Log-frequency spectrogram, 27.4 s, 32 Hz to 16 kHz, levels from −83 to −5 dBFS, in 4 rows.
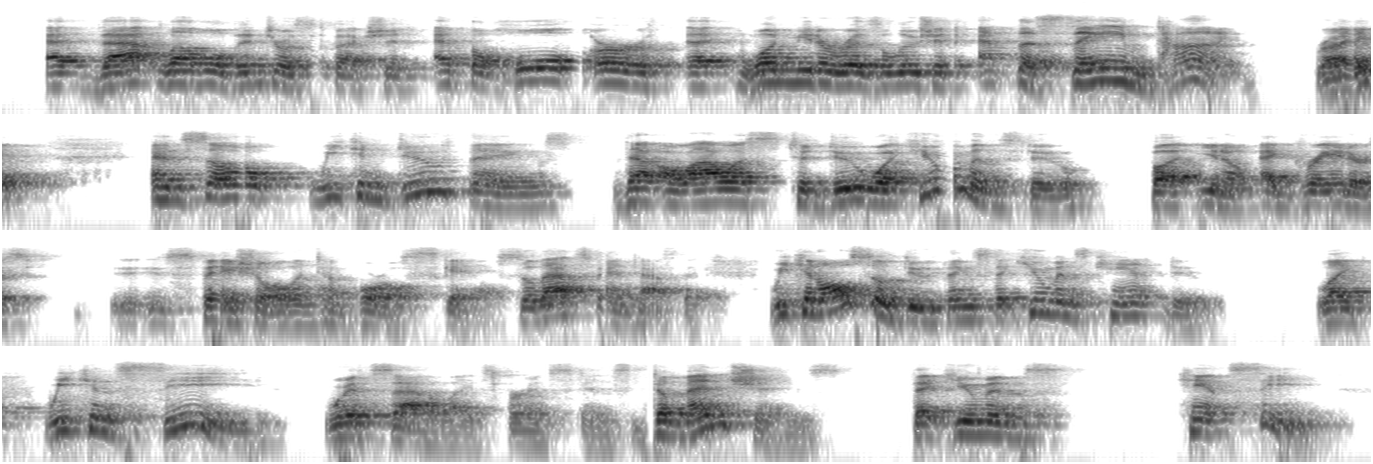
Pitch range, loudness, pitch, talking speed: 155-255 Hz, -26 LUFS, 175 Hz, 145 wpm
